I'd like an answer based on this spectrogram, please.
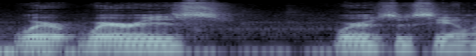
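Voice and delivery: ordinary talk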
